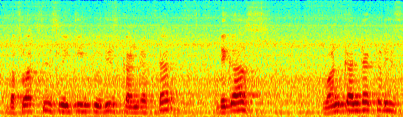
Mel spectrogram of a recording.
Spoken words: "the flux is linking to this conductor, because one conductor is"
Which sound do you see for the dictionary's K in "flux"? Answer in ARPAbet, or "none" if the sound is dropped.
K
